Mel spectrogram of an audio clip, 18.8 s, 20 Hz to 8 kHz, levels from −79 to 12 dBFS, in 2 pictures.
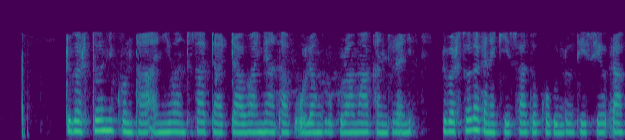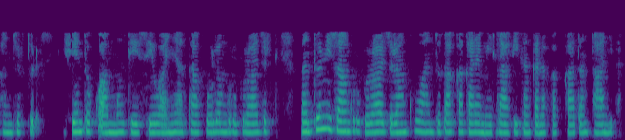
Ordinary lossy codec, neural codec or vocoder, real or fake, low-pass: AAC, 16 kbps; vocoder, 22.05 kHz, 80 mel bands, WaveNeXt; fake; 7.2 kHz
